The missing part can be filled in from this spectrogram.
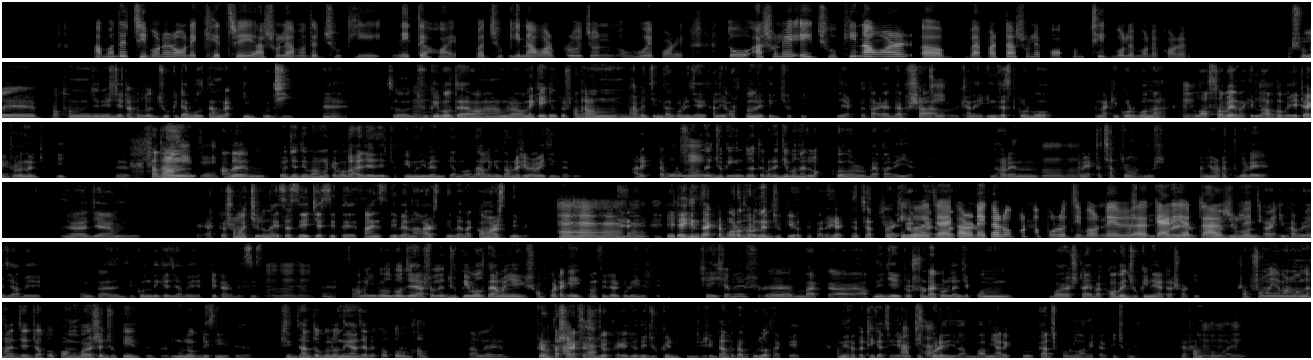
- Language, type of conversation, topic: Bengali, podcast, আপনার মতে কখন ঝুঁকি নেওয়া উচিত, এবং কেন?
- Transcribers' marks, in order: laughing while speaking: "এটাই কিন্তু একটা বড় ধরনের … লেখাপড়া করে আসছে"; in English: "basis"; in English: "consider"; unintelligible speech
